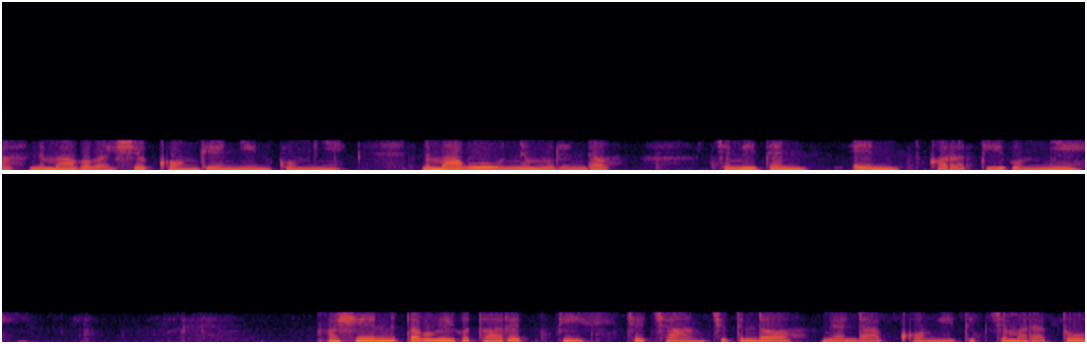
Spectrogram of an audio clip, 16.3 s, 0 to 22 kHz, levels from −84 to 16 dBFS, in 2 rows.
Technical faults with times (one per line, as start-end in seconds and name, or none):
0.00-16.25 4-bit ADPCM compression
